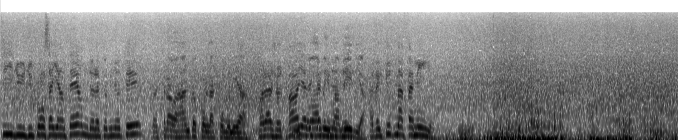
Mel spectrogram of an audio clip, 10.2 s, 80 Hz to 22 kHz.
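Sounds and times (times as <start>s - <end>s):
speech: 0.0s - 7.3s
heavy rain at night: 0.0s - 10.1s
thunder rumbling: 6.5s - 10.1s.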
